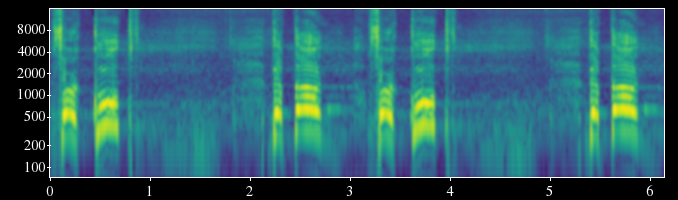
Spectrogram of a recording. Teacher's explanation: Então ele fala for coup, ele dá um P no final, que não é pra ter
